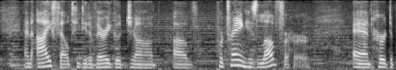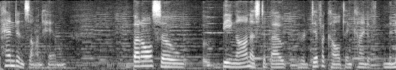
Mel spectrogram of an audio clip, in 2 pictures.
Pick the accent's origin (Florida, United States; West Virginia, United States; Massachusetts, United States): Massachusetts, United States; Boston; I grew up in Boston, and so it wasn't too far, and it was a nice place to be in summer.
